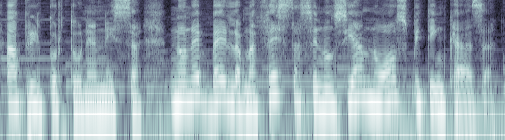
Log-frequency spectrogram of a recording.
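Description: A woman reading an audiobook, voicing a brisk, cheerful older grandmother who runs the house. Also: mid-range voice, animated, a little mellow, faint music behind, lightly acted.

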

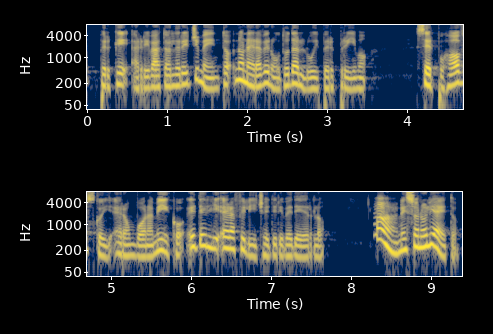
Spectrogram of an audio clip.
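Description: A woman reading a classic novel aloud as an audiobook narrator, in a steady, even storytelling manner. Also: lowish voice. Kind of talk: scripted literary narration.

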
